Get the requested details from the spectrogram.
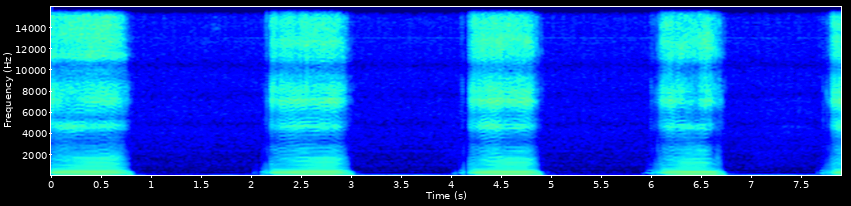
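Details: A sleeping Tonkinese cat, described as nasal, snoring: steady, tonal buzzing snores about every two seconds, roughly 30 a minute.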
